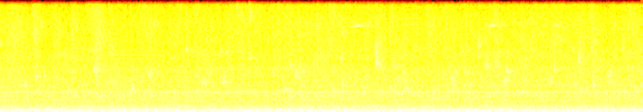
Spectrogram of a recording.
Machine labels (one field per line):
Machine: pump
